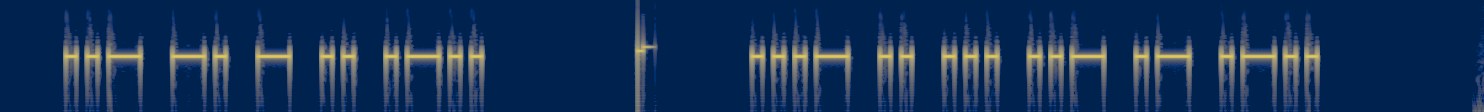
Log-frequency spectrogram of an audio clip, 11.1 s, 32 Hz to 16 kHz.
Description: Morse code, heard as a keyed tone, about 15 wpm, 700 Hz. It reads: UNTIL VISUAL
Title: Sets of 5 Words Encore - New Word Drill - 15wpm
